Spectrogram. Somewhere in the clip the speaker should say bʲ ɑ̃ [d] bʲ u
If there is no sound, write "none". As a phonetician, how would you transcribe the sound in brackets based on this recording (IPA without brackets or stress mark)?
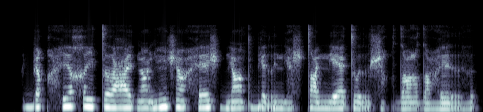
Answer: tˤ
